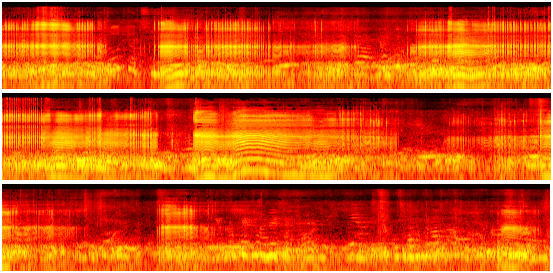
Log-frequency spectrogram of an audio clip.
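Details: Vocal dialogue between nutria: repeated wavering, vibrato moans and harsher cries come in uneven bursts across twenty seconds, one long trembling call near the middle, over a steady bed of low grunts and murmurs.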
